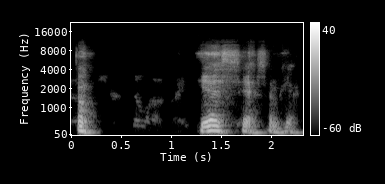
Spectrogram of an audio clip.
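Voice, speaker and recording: A man on a video call with a calm, mellow voice, measured and unhurried. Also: a little high, vocal fry, breathy edge. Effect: heard over a video call. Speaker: head of a theater company. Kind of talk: interview guest on a live video call.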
